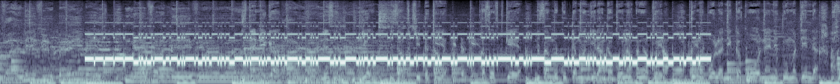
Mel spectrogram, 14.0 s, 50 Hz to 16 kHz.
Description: RTTY (45.45 baud, 170 Hz shift), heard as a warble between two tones, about 1080 Hz centre. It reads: CRAWFORD WAS ORIGINALLY PART OF THE TOWN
